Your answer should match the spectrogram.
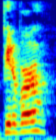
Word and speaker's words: Peterborough: Peterborough? – Peterborough.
